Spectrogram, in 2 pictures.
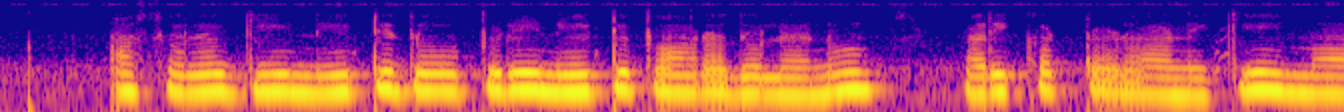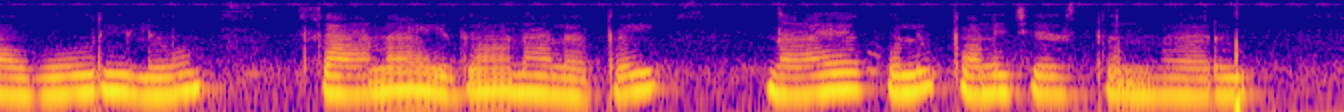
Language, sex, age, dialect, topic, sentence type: Telugu, female, 60-100, Telangana, agriculture, statement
